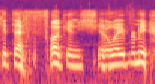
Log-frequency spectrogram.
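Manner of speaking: loud emotional burst. Retelling own past reply to a roommate's casserole, imitating own past words. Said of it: "And I'd be like".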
